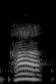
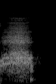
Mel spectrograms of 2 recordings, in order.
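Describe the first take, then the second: First: Breathy ha pushed up high; high whisper ha. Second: Howling wind whisper. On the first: Showing the female side of the whisper contrast. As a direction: whisper it up in a higher register. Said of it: "you know, compare those two". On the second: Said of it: "like, howling wind". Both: Shown as a demonstration.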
